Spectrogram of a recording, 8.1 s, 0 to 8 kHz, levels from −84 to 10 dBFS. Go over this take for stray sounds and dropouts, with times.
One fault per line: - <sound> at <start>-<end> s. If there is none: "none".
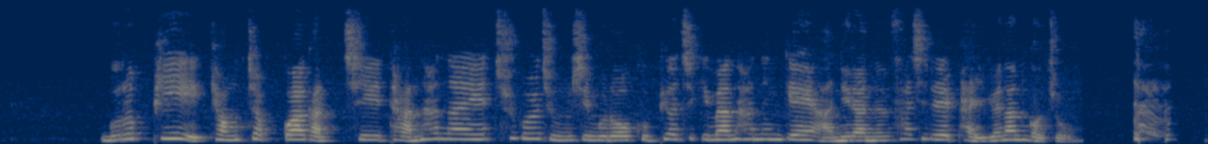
- cough at 7.6-7.9 s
